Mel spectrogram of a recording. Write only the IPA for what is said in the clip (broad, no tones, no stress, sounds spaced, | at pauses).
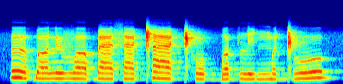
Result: ə ɓ ʌ l ʏ v ʌ ɓ æ s æ ǁ æ ǁʰ o ɡ͡b ʌ k l i ŋ͡m ə ɡ͡ǁ o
